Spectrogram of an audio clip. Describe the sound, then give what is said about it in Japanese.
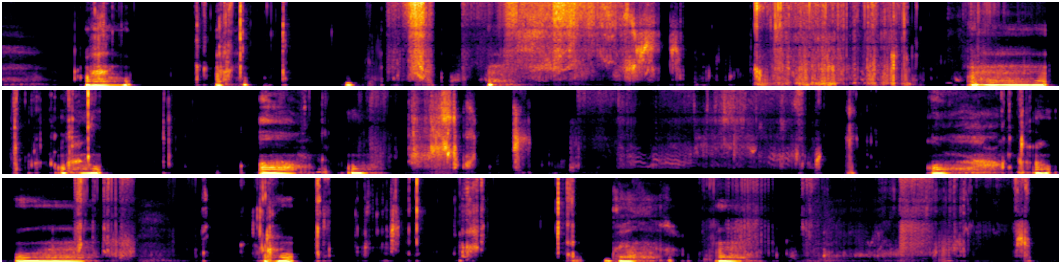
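Close biting and chewing sounds in an intimate roleplay, coming in irregular bursts of soft, wet crunches and clicks separated by short pauses, fairly quiet. “じゃあいっぱい噛んであげる。”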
